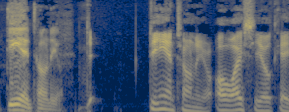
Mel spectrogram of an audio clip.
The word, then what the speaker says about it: D'Antonio: D'Antonio, is that how we pronounce his last name? D'Antonio.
